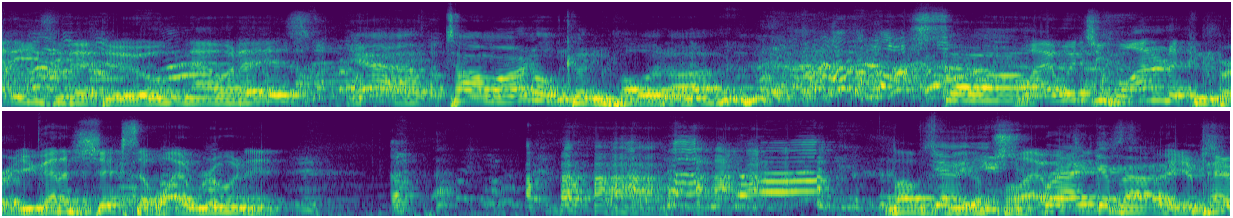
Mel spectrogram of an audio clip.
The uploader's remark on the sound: Live at the UCB Franklin in Hollywood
